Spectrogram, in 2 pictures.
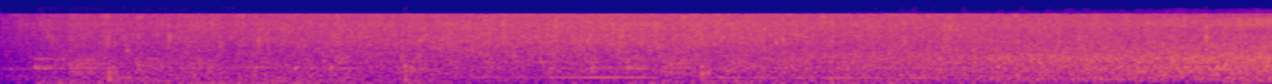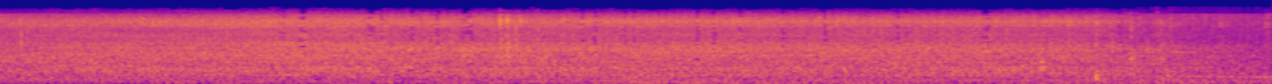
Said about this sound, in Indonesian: Lo jangan keluar dulu hujan deras biar gue payungin aja soalnya lo pasti ribet bawa tas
